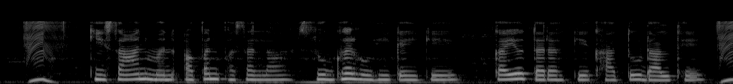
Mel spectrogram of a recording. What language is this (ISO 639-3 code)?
hne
